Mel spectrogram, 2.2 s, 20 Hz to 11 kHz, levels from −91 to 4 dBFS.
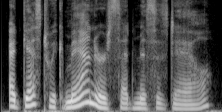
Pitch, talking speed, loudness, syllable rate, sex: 175 Hz, 160 wpm, -17 LUFS, 4.0 syllables/s, female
